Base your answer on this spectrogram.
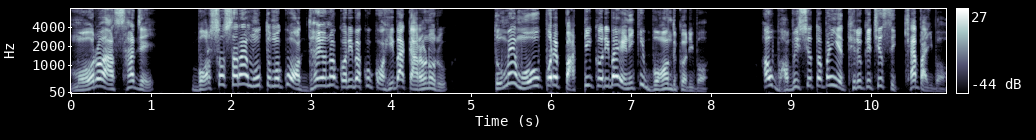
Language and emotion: Odia, disgusted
